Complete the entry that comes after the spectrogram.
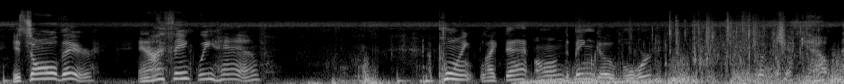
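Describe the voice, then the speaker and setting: Speech comes at a very slow pace with long, frequent pauses. Noticeable background noise runs underneath. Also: man, high pitch for a man. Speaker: artifact hunter and video host. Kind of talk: casual solo commentary while searching outdoors.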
